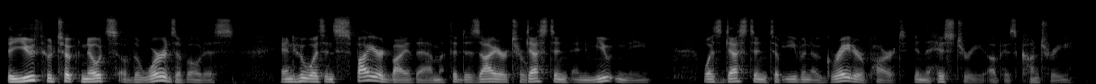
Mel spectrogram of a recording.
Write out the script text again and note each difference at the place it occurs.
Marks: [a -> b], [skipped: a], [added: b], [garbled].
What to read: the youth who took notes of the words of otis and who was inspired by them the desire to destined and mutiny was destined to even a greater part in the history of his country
the youth who took notes of the words of otis and who was inspired by them the desire to destined and mutiny was destined to even a greater part in the history of his country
